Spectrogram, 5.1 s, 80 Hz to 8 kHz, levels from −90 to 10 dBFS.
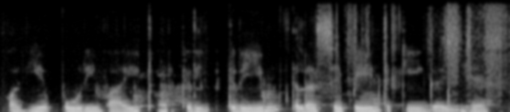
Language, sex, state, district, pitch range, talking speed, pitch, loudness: Hindi, female, Uttar Pradesh, Lucknow, 195-205 Hz, 155 wpm, 200 Hz, -15 LUFS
